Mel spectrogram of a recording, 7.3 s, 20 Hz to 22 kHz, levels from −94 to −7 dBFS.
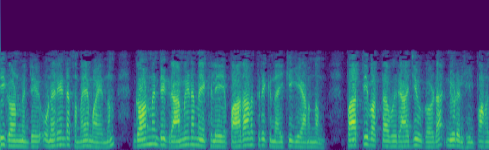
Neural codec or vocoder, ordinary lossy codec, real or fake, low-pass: none; none; real; 5.4 kHz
